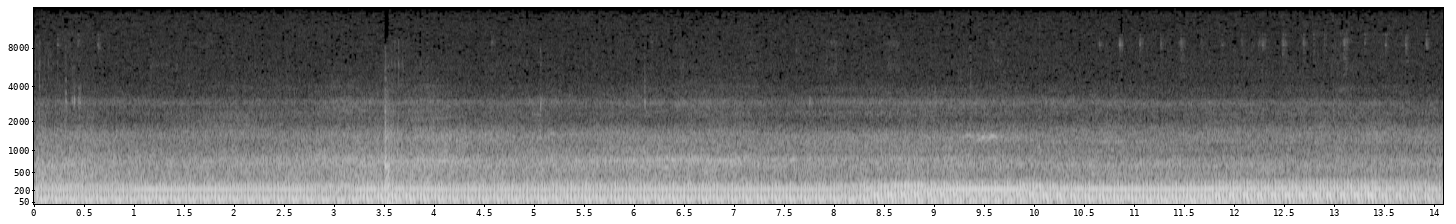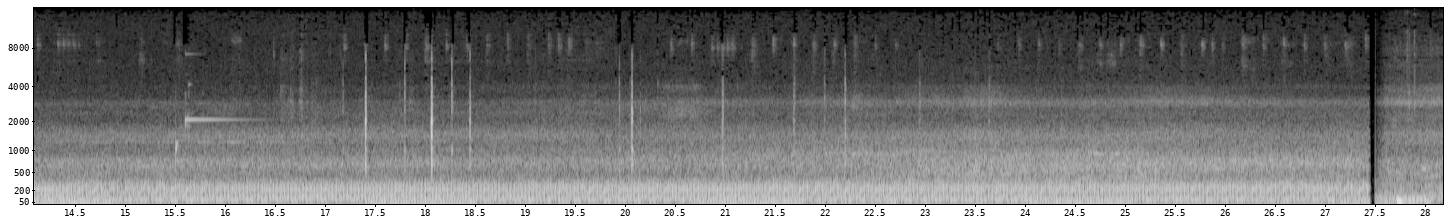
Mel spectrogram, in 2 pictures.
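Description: A car engine idling, a steady low hum that swells a little about eight to ten seconds in and fades after about fourteen seconds. A few sharp clicks follow.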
